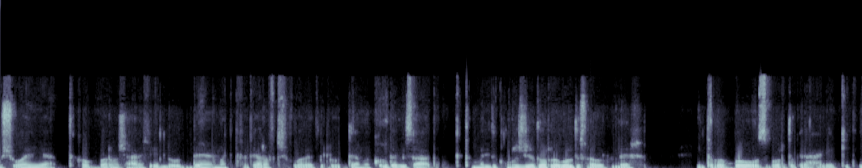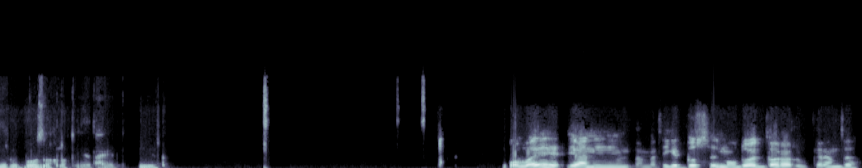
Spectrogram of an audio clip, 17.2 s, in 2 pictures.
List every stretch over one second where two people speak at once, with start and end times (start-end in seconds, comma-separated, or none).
none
